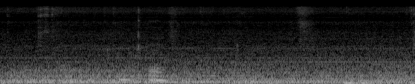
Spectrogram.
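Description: Shopping cart being pushed along a store aisle: a steady low rumble with a faint hum.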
